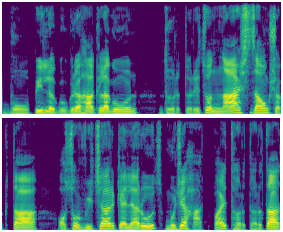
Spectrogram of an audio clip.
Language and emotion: Goan Konkani, fearful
